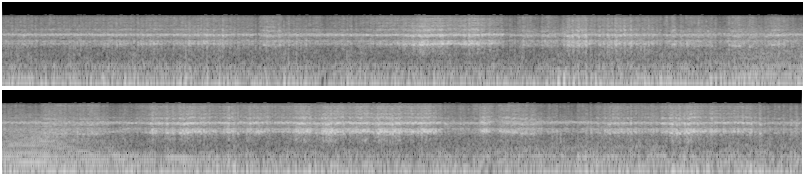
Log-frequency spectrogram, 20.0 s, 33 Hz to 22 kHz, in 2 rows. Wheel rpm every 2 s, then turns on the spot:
230, 230, 230, 230, 220, 220, 230, 230, 230, 220.
none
